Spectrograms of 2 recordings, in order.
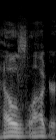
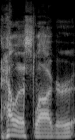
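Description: First: The first word is said the plain English way. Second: The first word is said the German way.

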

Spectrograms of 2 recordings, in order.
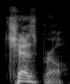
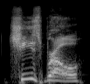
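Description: First: The first syllable has a short 'e' vowel. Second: The first syllable has a long 'ee' vowel. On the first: The speaker calls it right. "the E, ease, is like dessert" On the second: The speaker calls it wrong. "It's not cheese bro"

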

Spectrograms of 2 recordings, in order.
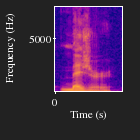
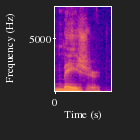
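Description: First: It is said in the common standard way. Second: It is said in a local regional way. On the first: This is how most people say it. "most people say measure" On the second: This is how the hometown says it. "at Richland Center we say measure"

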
